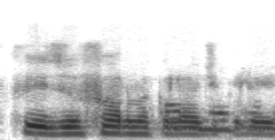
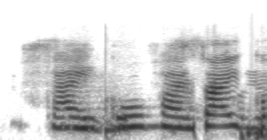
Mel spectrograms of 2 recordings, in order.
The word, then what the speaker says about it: psychopharmacological: Physiopharmacological agent. Physiopharmacological agent. Pharmacological agent. It is not physios. Psychopharmacological Psychopharmacological agent.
